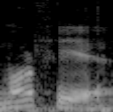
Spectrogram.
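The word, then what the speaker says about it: morphea: we're talking about morphia you said it right morphia Doug is Doug is really on point yeah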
